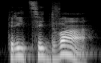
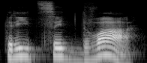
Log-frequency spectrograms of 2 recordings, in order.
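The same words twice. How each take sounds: First: Natural-speed dictation; faster. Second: Slow, stretched-out dictation. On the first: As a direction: say it briskly, in one go. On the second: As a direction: draw the number out for learners. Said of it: "say it slowly". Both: Shown as a demonstration.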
